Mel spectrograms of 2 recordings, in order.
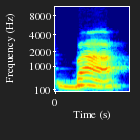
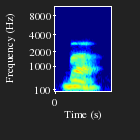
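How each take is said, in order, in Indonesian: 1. Bunyinya tebal dan berat. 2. Bunyinya tipis dan ringan. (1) "ba yang kedengarannya kayak tebal sekali hurufnya ... itu tidak boleh" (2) "setipis mungkin Anda mengucapkannya"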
